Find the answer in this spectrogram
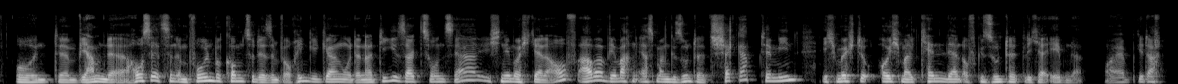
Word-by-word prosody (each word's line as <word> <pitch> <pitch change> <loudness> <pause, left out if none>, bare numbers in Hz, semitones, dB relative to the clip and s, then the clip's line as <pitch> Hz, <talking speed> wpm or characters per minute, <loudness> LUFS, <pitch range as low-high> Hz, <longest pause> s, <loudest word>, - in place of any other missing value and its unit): Und, 105 -1 0
ähm, 105 -1 0
wir 110 -1 +3
haben 125 +2 +4
'ne 105 -1 0
Hausärztin 155 -1 +2
empfohlen 150 +9 +3
bekommen, 145 -1 +1
zu 125 - -3
der 110 -2 +2
sind 105 0 -1
wir - - -2
auch - - -9
hingegangen 120 -5 +1
und 105 -1 -3
dann 105 +1 +2
hat 110 0 -1
die 150 - -1
gesagt 130 -7 0
zu 125 - -2
uns: 125 -1 -2
„Ja, 195 +3 -2
ich 160 -8 -5
nehme 135 -2 +2
euch 110 -1 0
gerne 105 -4 +1
auf, 205 +4 -2
aber 190 -4 +3
wir 135 - +2
machen 140 -1 -1
erst 125 +1 -4
mal 125 - 0
'n 120 - +3
Gesundheits-Check-Up-Termin. 165 - -1 0.2
Ich 120 0 -5
möchte 140 +1 0
euch 130 -1 +3
mal 115 -2 +3
kennenlernen 120 0 0
auf - - -8
gesundheitlicher 115 -2 -2
Ebene.“ 100 -4 -7 0.2
Und 85 - -12
ich - - -9
habe 105 0 -10
gedacht: 125 0 -5
125 Hz, 235 wpm, -22 LUFS, 110-150 Hz, 0.2 s, haben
